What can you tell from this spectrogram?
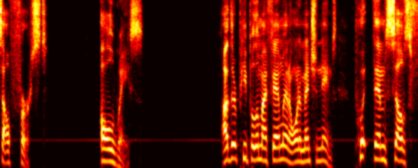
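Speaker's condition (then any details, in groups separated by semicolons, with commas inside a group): No condition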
